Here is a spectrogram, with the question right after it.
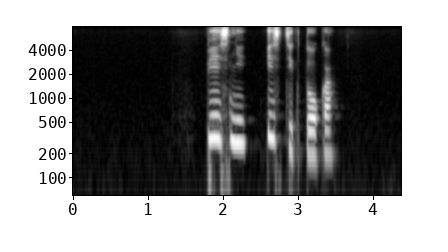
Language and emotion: Russian, neutral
